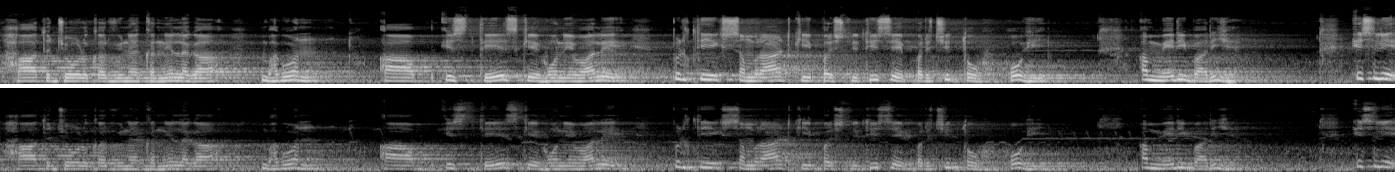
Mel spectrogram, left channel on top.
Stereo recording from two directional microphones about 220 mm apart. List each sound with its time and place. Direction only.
0.1 s a man's voice: 50° left (ahead or behind)
13.6 s a man's voice: 50° left (ahead or behind)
